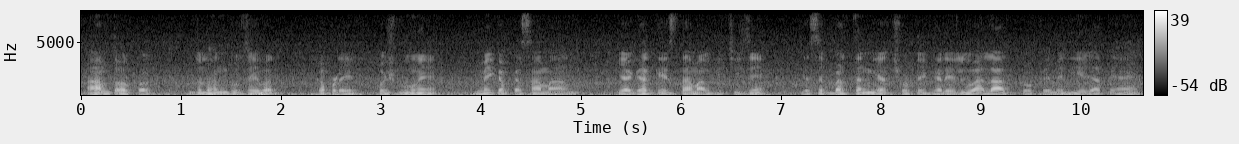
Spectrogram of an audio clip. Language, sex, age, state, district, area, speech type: Urdu, male, 60+, Delhi, Central Delhi, urban, spontaneous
